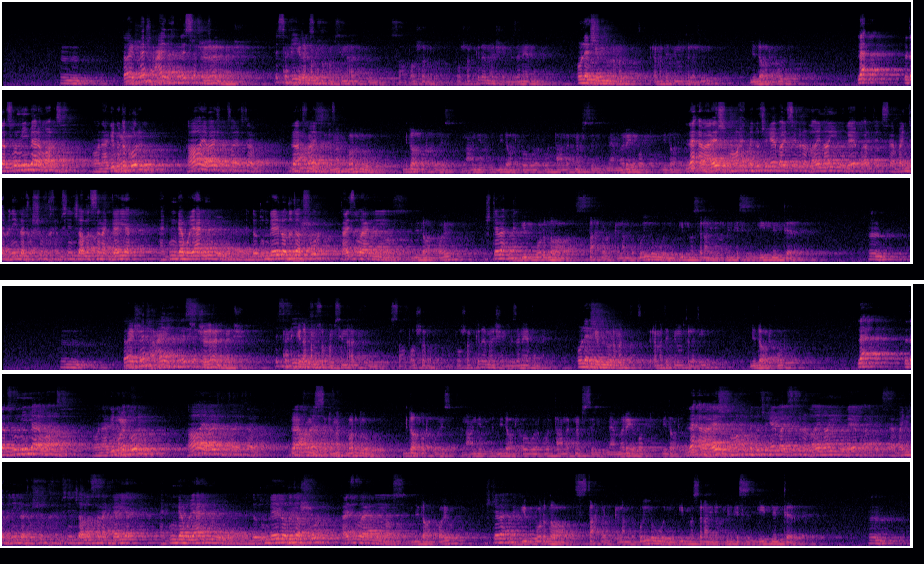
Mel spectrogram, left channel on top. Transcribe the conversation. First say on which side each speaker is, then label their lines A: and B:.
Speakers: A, on the left; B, on the right.
A: امم طيب
B: ماشي
A: ماشي
B: يعني
A: عادي احنا
B: مش
A: لسه في
B: شغاله
A: الفيلم
B: ماشي
A: لسه
B: يعني
A: فيها
B: كده
A: لسه
B: 55019
A: فيها
B: ولا 18 كده ماشي الميزانيه تمام
A: قول
B: ونجيب
A: 20
B: له رامات رامات 32 دي دي ار 4
A: لا ده دارفور مين بقى لا مؤاخذه هو انا هجيب له
B: 5
A: ده كله اه يا باشا ده 5 طبعا ده
B: لا يا
A: 5
B: عم بس
A: احدث
B: الرامات
A: حاجه
B: برضو دي دي ار 4 كويس انا عندي دي دي ار 4 وانت عندك نفس المعماريه برضو دي دي ار
A: لا
B: دي
A: معلش
B: دي ار 4
A: ما واحد ما يكونش جايب اي 7 ولا اي 9 وجايب ار تي اكس 40 80 ده يخشوه في ال 50 ان شاء الله السنه الجايه هيكون جابه يعني وده تقوم جاي له
B: ماشي
A: داتا 4 انت عايز له يعني
B: خلاص دي دي ار 5
A: يشتمك
B: ونجيب بورده تستحمل الكلام ده كله ونجيب مثلا 2 اس اس دي 2 تيرا
A: امم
